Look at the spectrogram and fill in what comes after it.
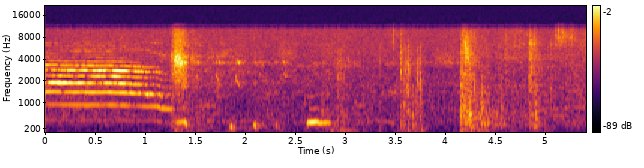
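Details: House cat attacking a balloon shaped like a cat indoors: the tail of a drawn-out meow, then scattered knocks, scrapes and rustling as it scratches at the balloon.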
